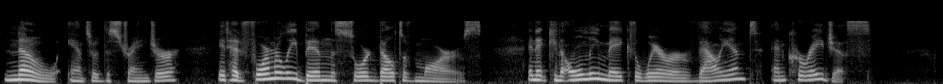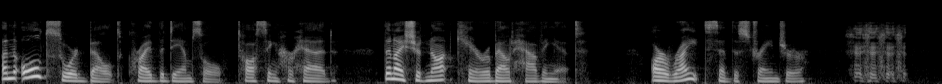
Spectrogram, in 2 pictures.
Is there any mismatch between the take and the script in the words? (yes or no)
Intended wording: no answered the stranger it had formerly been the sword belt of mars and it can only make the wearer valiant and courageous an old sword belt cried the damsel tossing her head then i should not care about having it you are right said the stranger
yes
